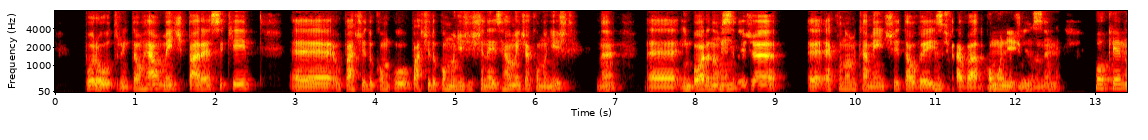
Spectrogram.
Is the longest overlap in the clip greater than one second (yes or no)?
yes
